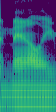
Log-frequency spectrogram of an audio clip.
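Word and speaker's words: Mahle: Uh and then like we talked about our our guy Mali rhymes with rally.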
